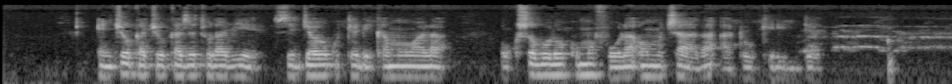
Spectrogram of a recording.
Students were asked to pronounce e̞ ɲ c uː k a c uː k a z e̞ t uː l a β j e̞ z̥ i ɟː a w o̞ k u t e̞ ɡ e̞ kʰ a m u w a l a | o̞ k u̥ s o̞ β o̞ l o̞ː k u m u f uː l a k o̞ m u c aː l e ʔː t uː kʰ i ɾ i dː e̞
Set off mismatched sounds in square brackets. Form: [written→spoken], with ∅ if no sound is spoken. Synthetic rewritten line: e̞ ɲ c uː k a c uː k a z e̞ t [uː→u] l a β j e̞ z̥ i ɟː a w o̞ k u t e̞ ɡ e̞ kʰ a m u w a l a | o̞ k u̥ s o̞ β o̞ l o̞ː k u m u f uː l a [k→ʔ] o̞ m u c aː l [e→a] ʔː t uː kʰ i ɾ i dː e̞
